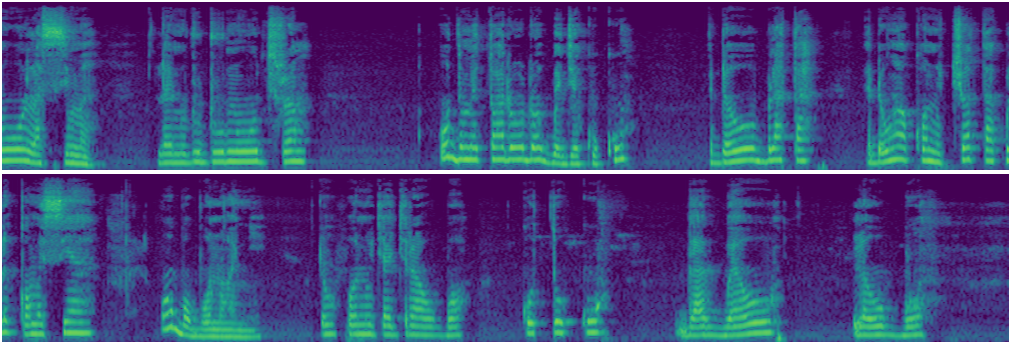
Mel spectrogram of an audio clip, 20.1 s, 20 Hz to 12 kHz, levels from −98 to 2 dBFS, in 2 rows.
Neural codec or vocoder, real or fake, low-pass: none; real; 10.8 kHz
